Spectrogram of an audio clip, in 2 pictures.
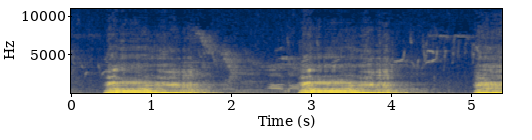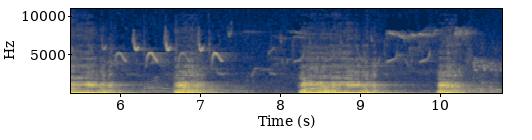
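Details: Lion roaring, which marks territory and keeps contact with the pride: deep, powerful moaning roars, each falling in pitch, repeated about every two seconds in a steady sequence of five, with quieter grunts between.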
